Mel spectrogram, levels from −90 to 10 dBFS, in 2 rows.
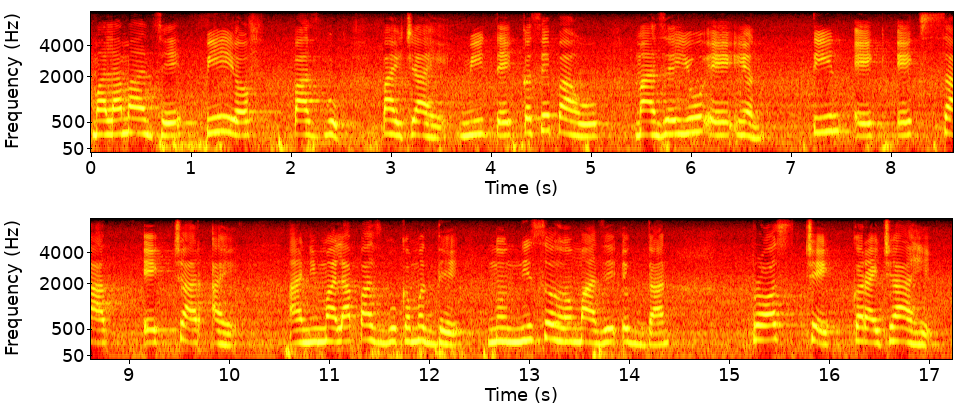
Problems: constant background noise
